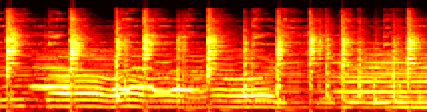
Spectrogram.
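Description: Live Bangla Baul folk music: a violin plays a gliding melody over a fast, steady beat of bright metallic percussion struck several times a second, with a long held low note beneath.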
